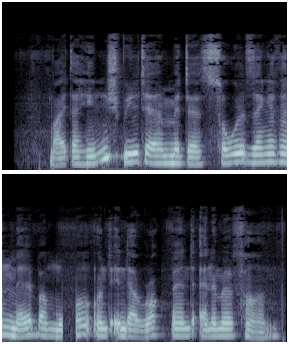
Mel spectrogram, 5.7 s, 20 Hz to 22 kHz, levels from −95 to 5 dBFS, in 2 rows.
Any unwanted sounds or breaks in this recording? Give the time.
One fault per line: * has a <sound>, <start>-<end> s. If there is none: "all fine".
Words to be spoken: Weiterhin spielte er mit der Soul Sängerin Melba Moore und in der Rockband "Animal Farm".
* has a dropout, 3.4-3.6 s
